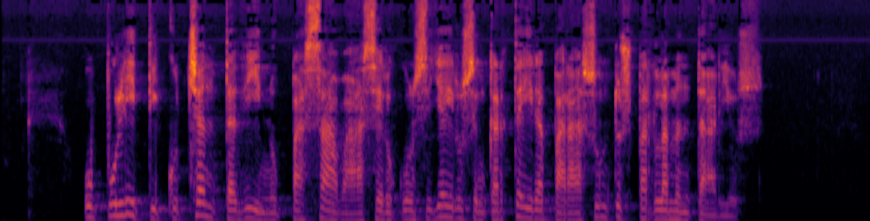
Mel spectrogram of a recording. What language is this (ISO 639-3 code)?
glg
